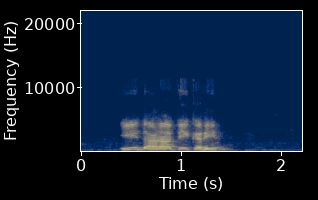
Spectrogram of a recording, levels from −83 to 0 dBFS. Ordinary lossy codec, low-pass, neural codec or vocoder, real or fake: Opus, 16 kbps; 10.8 kHz; none; real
